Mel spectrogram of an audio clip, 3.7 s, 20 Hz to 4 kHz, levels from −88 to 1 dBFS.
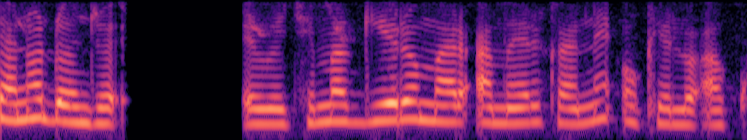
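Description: At 0.62 s the speech stops and a short buzzy or hissy continuation of the last sound fades out, leaving near-silence for about 0.55 s before the speech resumes at 1.23 s on "e weche". This is a call audio freeze, likely caused by packets stalling in transit so the jitter buffer ran dry and the receiver extended the final sound. Nothing is lost. The speech picks up where it stopped, now running about 0.59 s later.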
